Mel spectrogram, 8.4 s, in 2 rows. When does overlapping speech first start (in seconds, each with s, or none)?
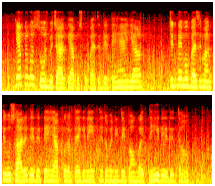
none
